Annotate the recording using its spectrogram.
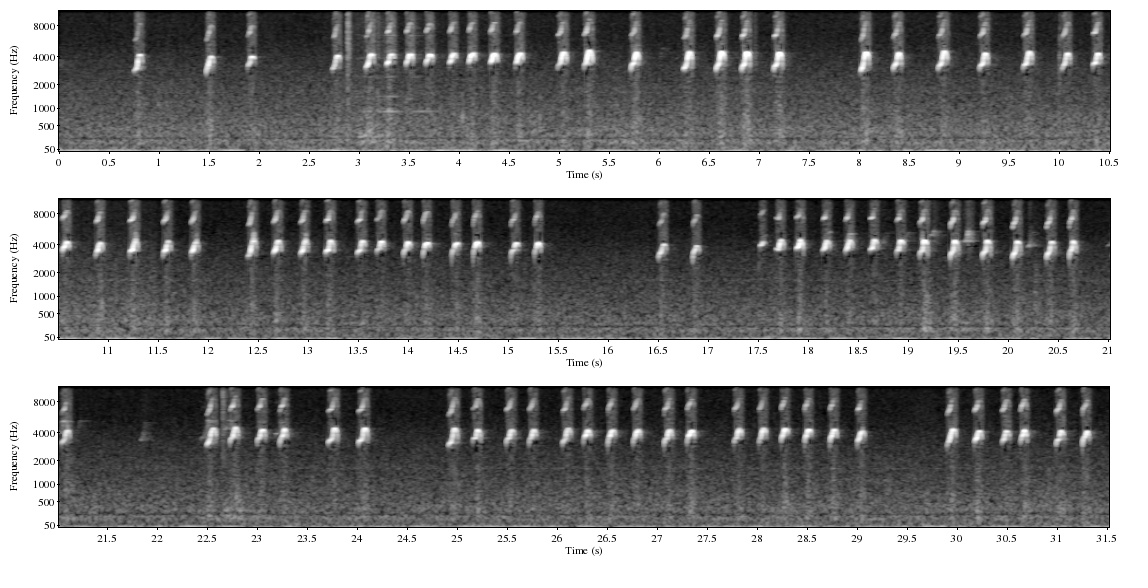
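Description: Baby chicks peeping: short, high cheeps that slide down in pitch, in runs of about three a second broken by brief pauses.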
